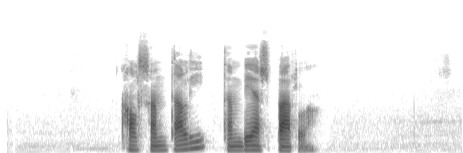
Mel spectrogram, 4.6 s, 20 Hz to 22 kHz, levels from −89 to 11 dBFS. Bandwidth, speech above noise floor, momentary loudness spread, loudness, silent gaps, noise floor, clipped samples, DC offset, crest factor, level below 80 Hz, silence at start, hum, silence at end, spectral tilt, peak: 7.6 kHz; 47 dB; 15 LU; -25 LUFS; none; -71 dBFS; under 0.1%; under 0.1%; 26 dB; -66 dBFS; 1.25 s; none; 1.5 s; -6 dB/octave; -2 dBFS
